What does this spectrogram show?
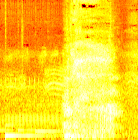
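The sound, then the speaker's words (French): A low, steady rumble gives way to one loud, harsh roar of a big prehistoric cat, a saber-toothed tiger, lasting about a second before fading out. “Je suis persuadé que tu vas trouver le coin idéal pour surprendre ta proie le tigre à dents de sabre chasse en embuscade.”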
